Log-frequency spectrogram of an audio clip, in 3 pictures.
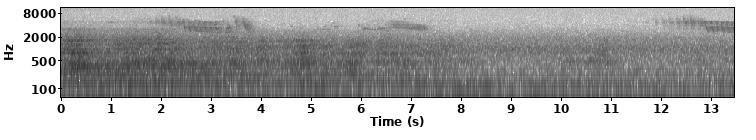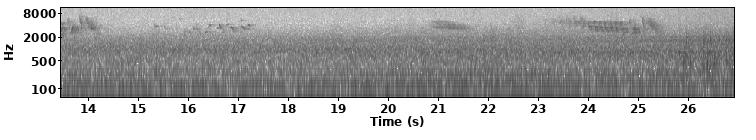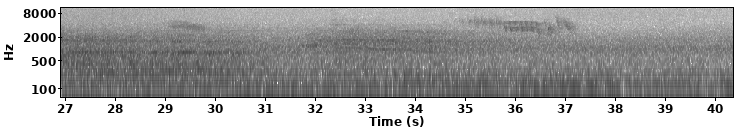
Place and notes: The road beside the old abandoned ice factory is now part of a cycle route, so people on bikes, rollerblades and scooters pass by heard against the constant background of traffic that dominates the area. There is a distant chaffinch singing. A plane and electric-car co-incide towards the end of the recording, the aircraft totally drowning out the sound of the car.
Praha, Česko, 14 June 2022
